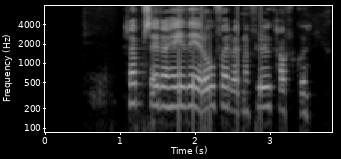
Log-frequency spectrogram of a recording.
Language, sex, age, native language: Icelandic, female, 30-39, Icelandic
